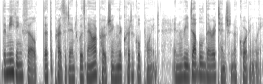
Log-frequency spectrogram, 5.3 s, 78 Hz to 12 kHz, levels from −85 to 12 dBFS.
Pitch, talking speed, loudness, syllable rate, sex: 115 Hz, 195 wpm, -21 LUFS, 6.4 syllables/s, male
